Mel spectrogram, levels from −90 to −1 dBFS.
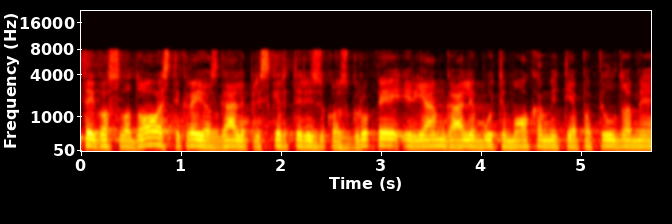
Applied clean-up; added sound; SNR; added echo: none; none; none; reverberation time 1.0 s.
